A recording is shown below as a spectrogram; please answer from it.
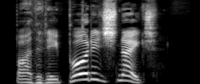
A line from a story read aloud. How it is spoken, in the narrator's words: he exclaimed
